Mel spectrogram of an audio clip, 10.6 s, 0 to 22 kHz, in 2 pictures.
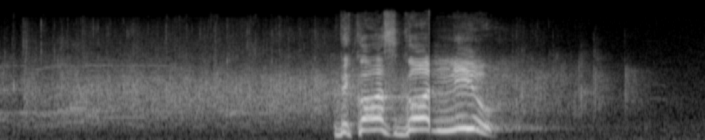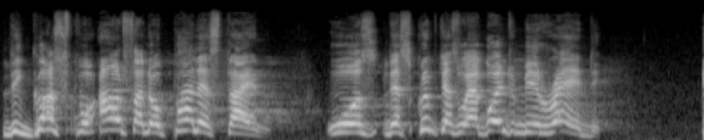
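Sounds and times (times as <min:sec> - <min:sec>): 
crowd applauding: 0:00.0 - 0:03.2, 0:03.8 - 0:04.9
speech: 0:02.5 - 0:03.8, 0:05.3 - 0:09.9.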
